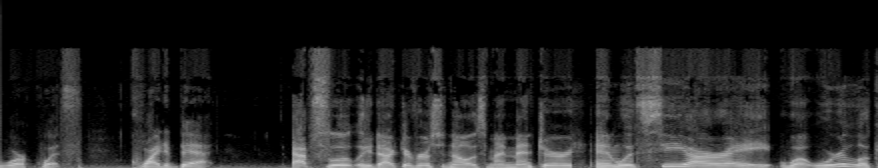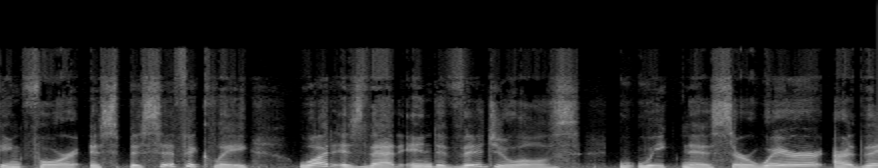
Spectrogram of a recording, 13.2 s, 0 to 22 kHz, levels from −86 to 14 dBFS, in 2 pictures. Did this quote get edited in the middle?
yes; 2 cuts; at 4.3 s, 11.1 s

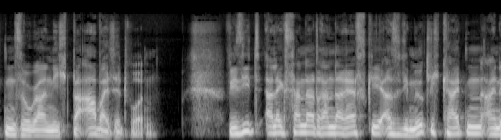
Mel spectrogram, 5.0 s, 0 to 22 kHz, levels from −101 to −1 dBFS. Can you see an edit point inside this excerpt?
yes; 1 cut; at 2.2 s

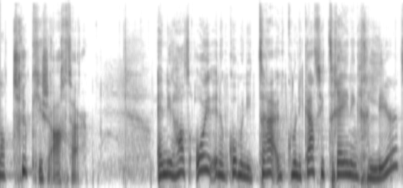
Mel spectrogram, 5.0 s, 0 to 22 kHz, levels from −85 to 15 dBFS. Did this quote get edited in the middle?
yes; 1 cut; at 1.9 s

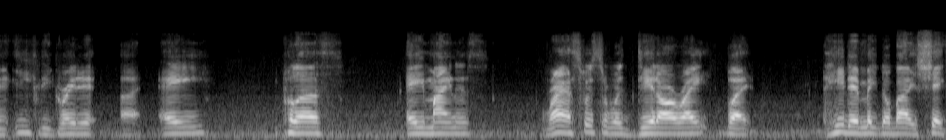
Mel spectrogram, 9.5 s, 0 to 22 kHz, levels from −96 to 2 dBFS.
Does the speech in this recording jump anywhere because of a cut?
yes; 3 cuts; at 2.8 s, 5.4 s, 7.2 s

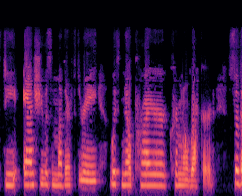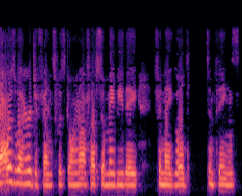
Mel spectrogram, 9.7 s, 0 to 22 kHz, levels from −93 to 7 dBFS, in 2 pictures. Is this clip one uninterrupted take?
yes; 0 cuts

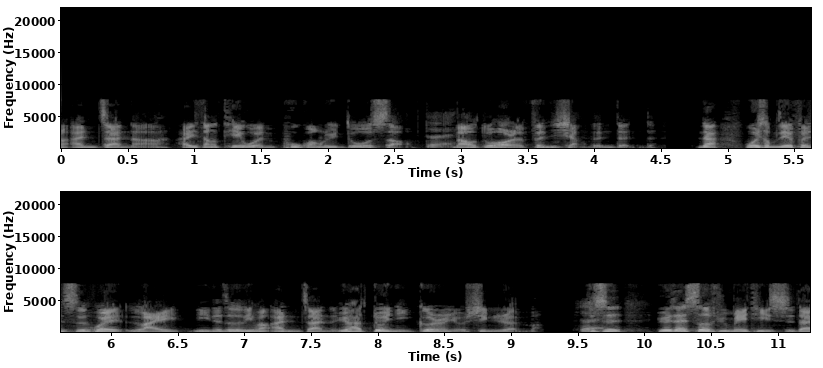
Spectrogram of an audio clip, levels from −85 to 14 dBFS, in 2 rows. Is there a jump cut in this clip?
no; 0 cuts

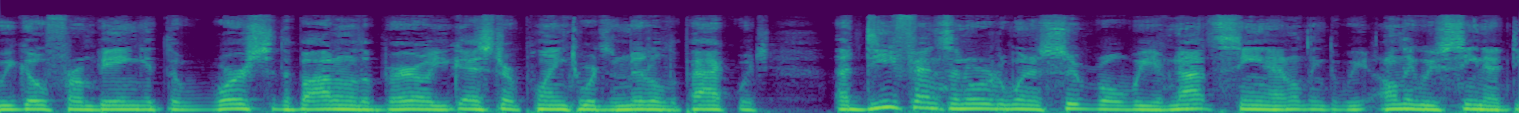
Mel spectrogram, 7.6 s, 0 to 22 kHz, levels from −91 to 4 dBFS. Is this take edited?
no; 0 cuts

